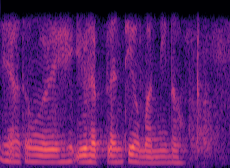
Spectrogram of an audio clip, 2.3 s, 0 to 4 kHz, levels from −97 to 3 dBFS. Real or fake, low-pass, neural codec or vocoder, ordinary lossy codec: real; 3.6 kHz; none; none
